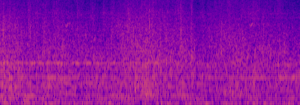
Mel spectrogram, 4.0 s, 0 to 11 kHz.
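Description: Wading through water in Talos Principle 2, a soft continuous splashing and trickling swish, steady and moderately quiet, with no voices.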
